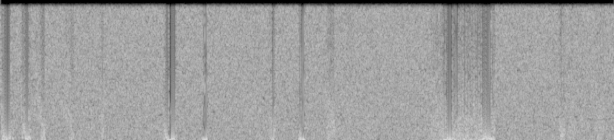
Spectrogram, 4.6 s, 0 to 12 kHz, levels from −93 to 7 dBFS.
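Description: A speech clip, but what actually comes through is a wall of loud, harsh broadband noise from start to finish, the classic sign of samples built from the wrong bytes. The reader is assembling each sample incorrectly, whether by being off by a byte, swapping byte order or assuming the wrong alignment, so the fast-flickering low bits end up as the big part of every value.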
